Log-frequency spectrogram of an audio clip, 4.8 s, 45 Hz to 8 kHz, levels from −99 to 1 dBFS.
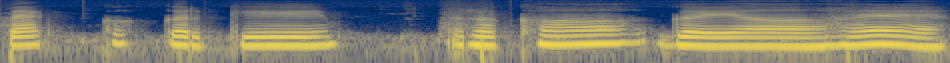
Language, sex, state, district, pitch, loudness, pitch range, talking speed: Hindi, female, Punjab, Fazilka, 200 Hz, -15 LUFS, 190-215 Hz, 65 wpm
